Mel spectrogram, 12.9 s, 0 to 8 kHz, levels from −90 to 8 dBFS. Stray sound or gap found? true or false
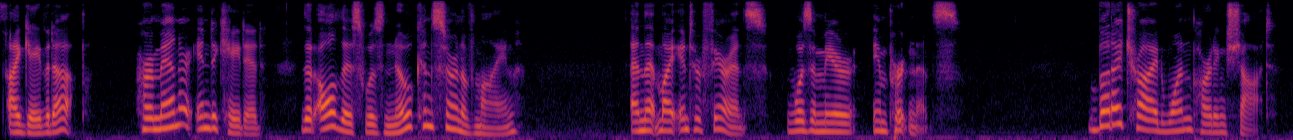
false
